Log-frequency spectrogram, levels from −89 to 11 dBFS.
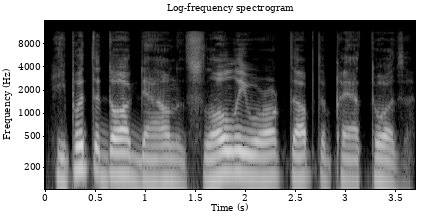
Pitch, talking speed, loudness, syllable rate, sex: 140 Hz, 210 wpm, -17 LUFS, 4.6 syllables/s, male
